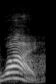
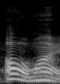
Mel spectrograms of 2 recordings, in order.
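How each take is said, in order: First: Sharp, high, curt question; blunt why. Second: Caring pastor tone. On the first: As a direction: snap out a bare why, no warmth. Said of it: "I didn't say it like that". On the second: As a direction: ask it with pastoral sympathy. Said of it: "you gotta talk like that as a pastor". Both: Shown as a demonstration.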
